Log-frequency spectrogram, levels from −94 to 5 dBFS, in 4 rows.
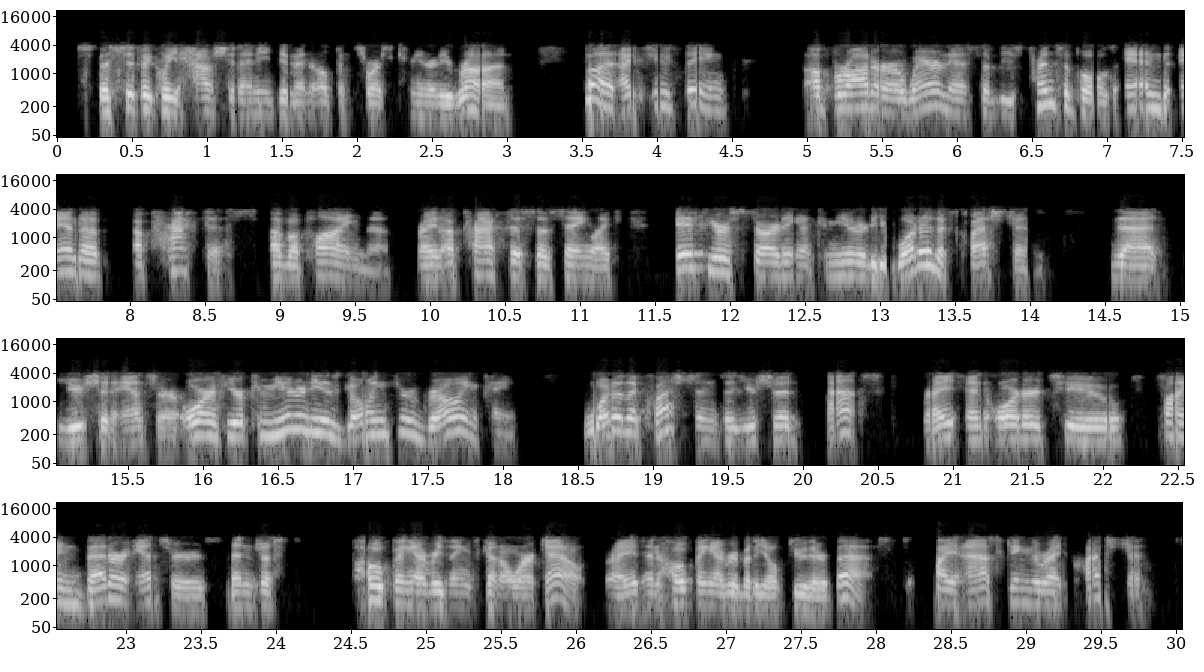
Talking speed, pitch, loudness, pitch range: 180 wpm, 155 Hz, -20 LUFS, 140-190 Hz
